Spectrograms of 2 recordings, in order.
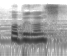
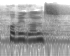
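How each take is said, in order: Both takes have the same delivery.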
